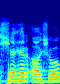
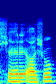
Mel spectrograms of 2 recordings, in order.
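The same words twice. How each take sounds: First: The two words are said without a linking e. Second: The two words are linked with an e sound. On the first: The speaker calls it right. "ये दुरुस्त तलफ़ुज़ शहर आशोब है" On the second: The speaker calls it wrong. "इजाफ़त के साथ शहर आशोब पढ़ा जाता है जो कि गलत है"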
